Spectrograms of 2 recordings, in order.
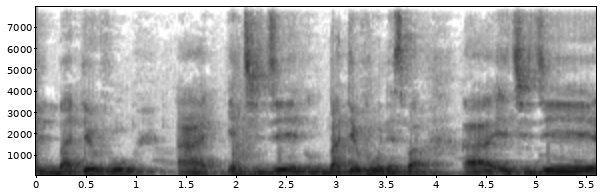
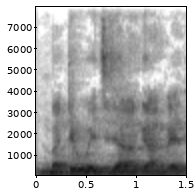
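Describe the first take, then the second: First: Drawn-out "battez-vous à étudier", each word spaced; slow and insistent, drive it home; slow emphatic urging. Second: Brisk "Battez-vous à étudier la langue anglaise" in one run; fast, matter-of-fact repeat; quick firm recap. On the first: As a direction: stretch "battez-vous" like a firm plea. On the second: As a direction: rattle it off as a summary. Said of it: "Vous comprenez?". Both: Shown as a demonstration.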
